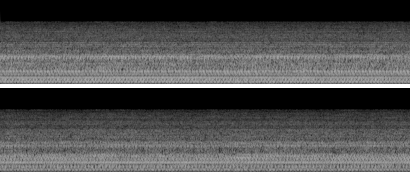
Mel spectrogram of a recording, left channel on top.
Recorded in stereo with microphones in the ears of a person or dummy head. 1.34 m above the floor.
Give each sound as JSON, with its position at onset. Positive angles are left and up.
{"t": 0.0, "sound": "an engine running", "side_deg": 0, "distance_m": 1.0}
